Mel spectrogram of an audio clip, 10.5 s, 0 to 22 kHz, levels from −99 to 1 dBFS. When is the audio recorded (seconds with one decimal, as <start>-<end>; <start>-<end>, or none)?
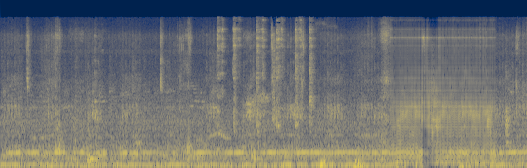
0.0-7.8; 9.9-10.5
